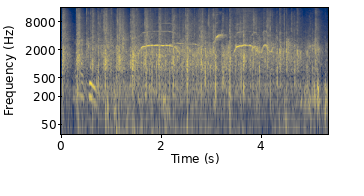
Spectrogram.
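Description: Loud, sustained applause from an audience welcoming an urban music artist, dense overlapping claps filling the whole stretch, with a few whistles and cheers rising above the clapping.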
